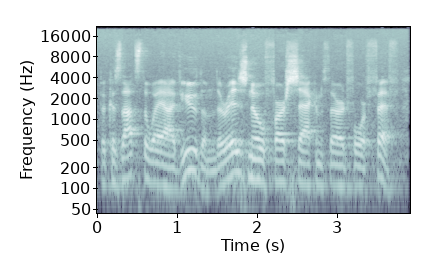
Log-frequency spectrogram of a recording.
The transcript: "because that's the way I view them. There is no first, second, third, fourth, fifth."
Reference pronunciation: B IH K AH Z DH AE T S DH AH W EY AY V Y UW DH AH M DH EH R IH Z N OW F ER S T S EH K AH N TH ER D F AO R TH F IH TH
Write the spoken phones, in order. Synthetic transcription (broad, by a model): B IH K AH Z DH AE T S DH AH W EY AY V Y UW DH AH M DH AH R IH Z N OW F ER S T S EH K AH N TH ER D F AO R F IH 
